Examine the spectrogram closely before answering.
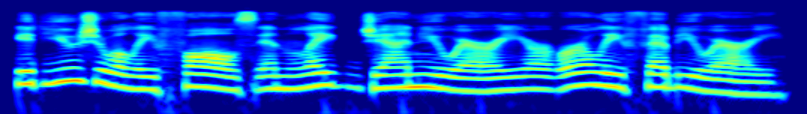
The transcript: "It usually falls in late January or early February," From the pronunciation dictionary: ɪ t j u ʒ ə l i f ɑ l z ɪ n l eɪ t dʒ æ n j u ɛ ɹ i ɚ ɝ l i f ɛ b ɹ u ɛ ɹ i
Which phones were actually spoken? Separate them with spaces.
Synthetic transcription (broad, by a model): ɪ t j u ʒ ə l i f ɑ l z ɪ n l eɪ t dʒ æ n j u ɛ ɹ i ɚ ɝ l i f ɛ b ɹ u ɛ ɹ i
